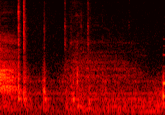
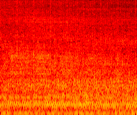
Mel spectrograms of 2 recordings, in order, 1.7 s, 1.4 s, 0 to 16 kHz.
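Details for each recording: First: 1997 BMW 740i that sat for years, fuses checked and relays swapped: strong, even cranking rhythm that never catches or fires; no-start from lack of fuel due to a failed fuel pump. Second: 1997 BMW 740i after years sitting, first start after fuel pump replacement and relay swap: quiet, even idle hum with no stumble, tick or surge, not shaking much; running smoothly.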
